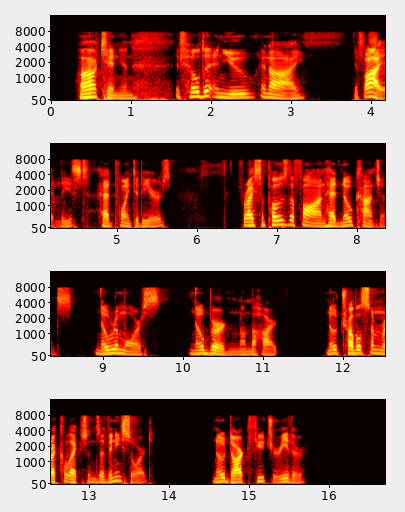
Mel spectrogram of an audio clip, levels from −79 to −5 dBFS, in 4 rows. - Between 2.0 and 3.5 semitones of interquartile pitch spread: No, average, 4.7 semitones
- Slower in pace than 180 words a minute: Yes, average, 145 wpm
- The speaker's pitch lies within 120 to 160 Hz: Yes, medium, 140 Hz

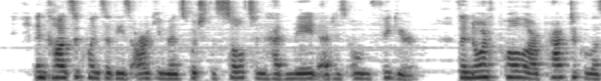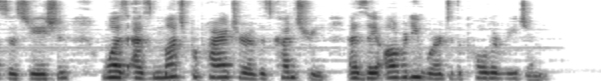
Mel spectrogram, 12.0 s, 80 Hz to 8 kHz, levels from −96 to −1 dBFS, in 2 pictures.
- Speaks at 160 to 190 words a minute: Yes, average, 170 wpm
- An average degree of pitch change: Yes, average, 3.9 semitones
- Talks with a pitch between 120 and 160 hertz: No, high, 200 Hz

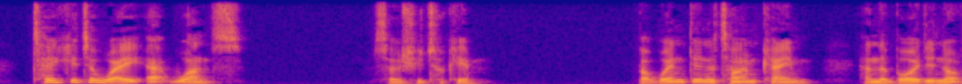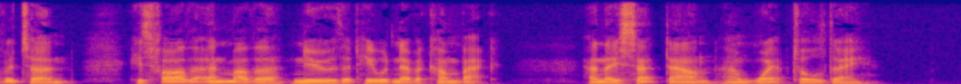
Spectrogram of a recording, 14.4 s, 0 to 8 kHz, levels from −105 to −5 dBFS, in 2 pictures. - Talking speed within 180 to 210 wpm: No, average, 160 wpm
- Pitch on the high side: No, low, 105 Hz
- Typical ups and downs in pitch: Yes, average, 4.2 semitones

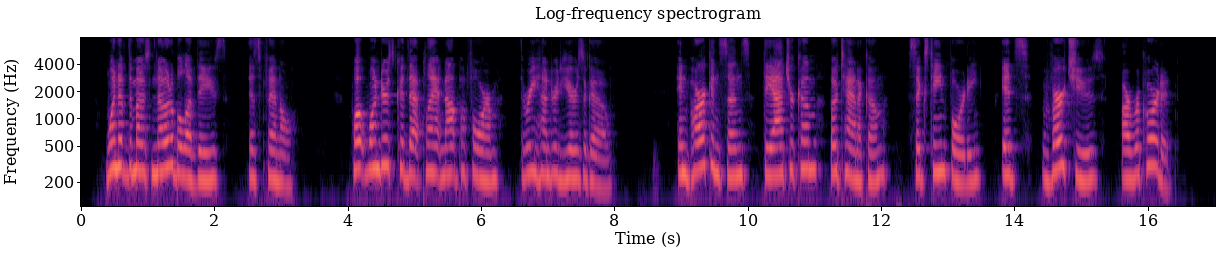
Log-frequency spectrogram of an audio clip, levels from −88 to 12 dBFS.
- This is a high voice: Yes, high, 240 Hz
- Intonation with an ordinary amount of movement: Yes, average, 3.0 semitones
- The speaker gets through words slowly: Yes, slow, 100 wpm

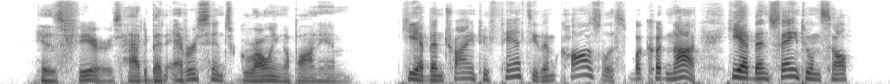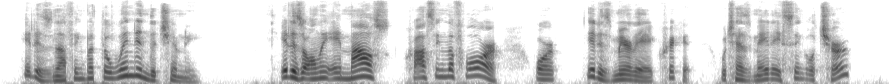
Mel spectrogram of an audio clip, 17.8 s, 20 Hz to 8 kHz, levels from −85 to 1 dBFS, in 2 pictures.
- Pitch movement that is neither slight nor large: No, wide, 7.5 semitones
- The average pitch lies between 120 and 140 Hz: Yes, low, 135 Hz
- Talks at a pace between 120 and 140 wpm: No, average, 180 wpm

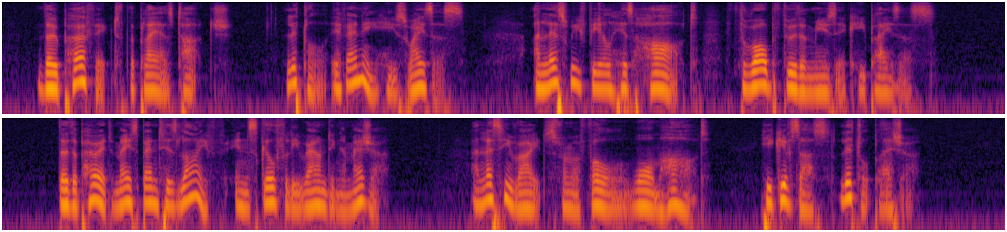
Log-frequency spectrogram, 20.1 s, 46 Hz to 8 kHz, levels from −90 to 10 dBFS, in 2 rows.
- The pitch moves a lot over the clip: No, average, 3.8 semitones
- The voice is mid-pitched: Yes, medium, 145 Hz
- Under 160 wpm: Yes, average, 145 wpm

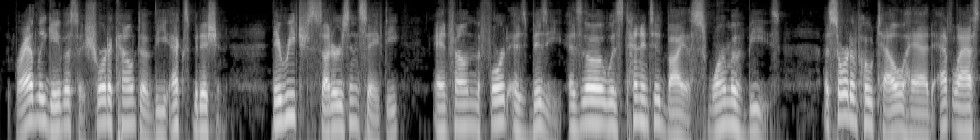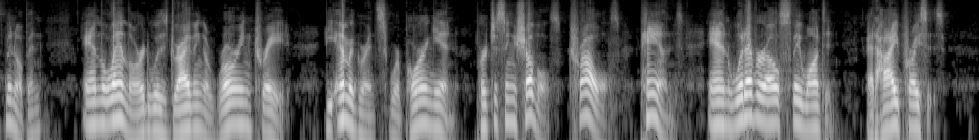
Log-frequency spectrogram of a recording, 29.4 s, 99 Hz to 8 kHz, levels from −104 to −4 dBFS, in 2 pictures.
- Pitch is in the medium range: Yes, medium, 155 Hz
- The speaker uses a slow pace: Yes, slow, 130 wpm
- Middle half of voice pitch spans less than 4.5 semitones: Yes, average, 3.9 semitones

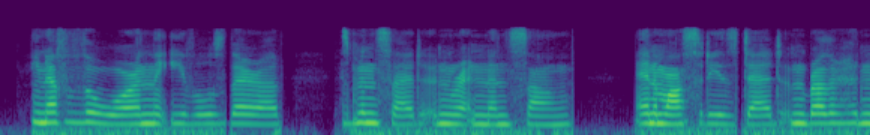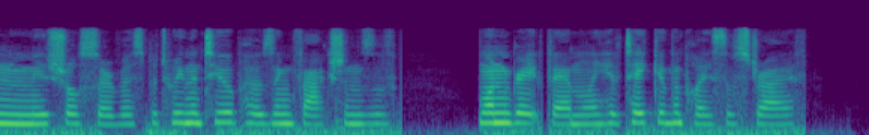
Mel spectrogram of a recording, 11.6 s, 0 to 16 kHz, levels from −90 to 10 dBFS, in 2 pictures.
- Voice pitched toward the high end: Yes, high, 225 Hz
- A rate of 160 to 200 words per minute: Yes, average, 195 wpm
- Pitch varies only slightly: Yes, narrow, 1.6 semitones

